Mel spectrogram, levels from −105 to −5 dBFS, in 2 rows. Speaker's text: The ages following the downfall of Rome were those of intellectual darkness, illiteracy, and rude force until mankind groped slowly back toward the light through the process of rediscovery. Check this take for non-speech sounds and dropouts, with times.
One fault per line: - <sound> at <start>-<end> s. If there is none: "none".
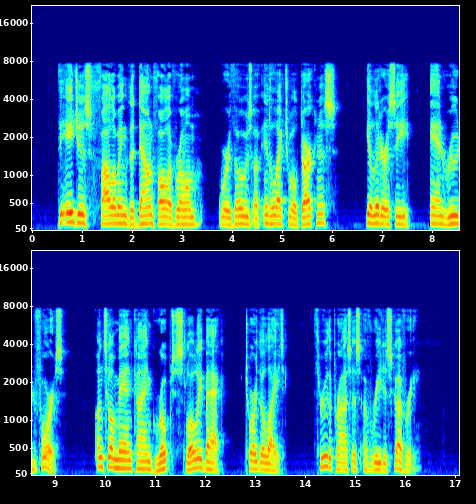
none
